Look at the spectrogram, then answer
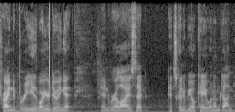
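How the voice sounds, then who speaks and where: In a Canadian accent, a man talks at a fairly quick pace with a fairly low pitch and monotone, flat intonation. Audible room echo is present. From Ontario, Canada. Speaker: keynote speaker, former teacher. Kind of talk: interview. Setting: at a student leadership conference. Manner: fast.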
